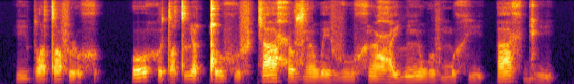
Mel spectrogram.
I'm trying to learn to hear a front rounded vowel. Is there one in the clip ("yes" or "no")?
no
